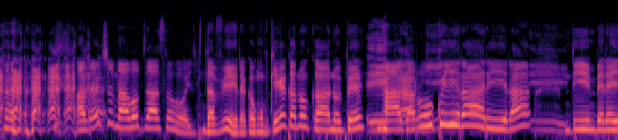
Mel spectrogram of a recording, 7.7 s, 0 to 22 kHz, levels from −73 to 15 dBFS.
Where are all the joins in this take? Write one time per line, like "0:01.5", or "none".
0:02.5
